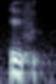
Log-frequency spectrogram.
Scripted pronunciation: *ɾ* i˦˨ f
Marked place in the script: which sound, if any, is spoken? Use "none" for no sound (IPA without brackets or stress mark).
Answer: ɾ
